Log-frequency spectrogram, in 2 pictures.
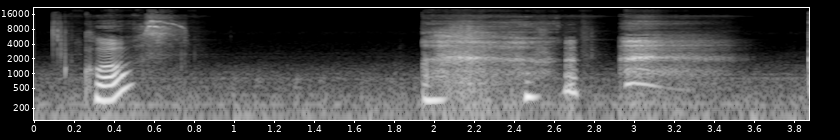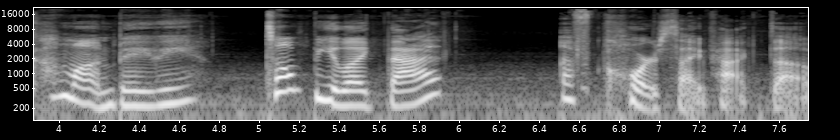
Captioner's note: giggle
